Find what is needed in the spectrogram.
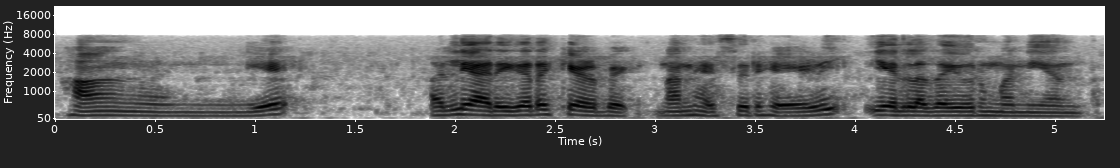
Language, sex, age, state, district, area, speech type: Kannada, male, 18-30, Karnataka, Bidar, urban, spontaneous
